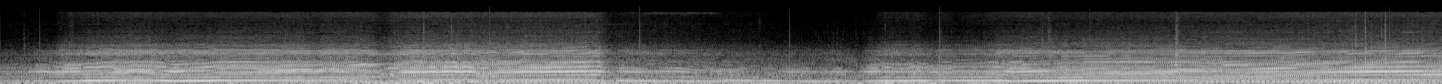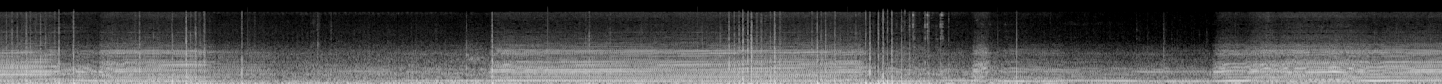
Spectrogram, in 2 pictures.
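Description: Toyota GR86's E85-tuned 2.4-litre flat-four engine, heard from inside the car on a hard track lap. Its note climbs repeatedly as it pulls through the gears and drops back at each shift or lift for a corner.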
